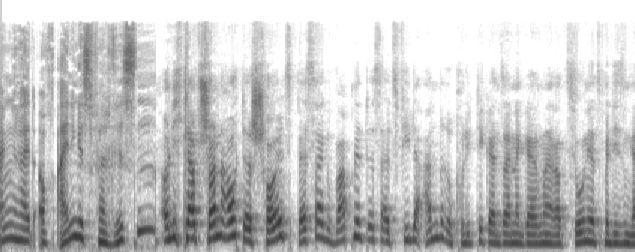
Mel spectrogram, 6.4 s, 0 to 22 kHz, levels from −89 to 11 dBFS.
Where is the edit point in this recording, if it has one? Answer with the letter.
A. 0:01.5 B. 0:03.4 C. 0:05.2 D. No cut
A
